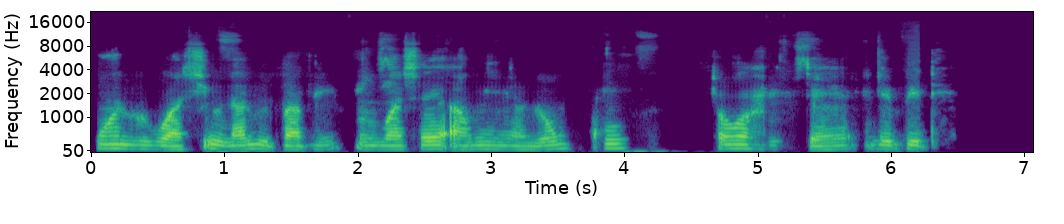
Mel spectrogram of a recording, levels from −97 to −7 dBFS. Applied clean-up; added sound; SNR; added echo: neural mask model Resemble Enhance denoiser.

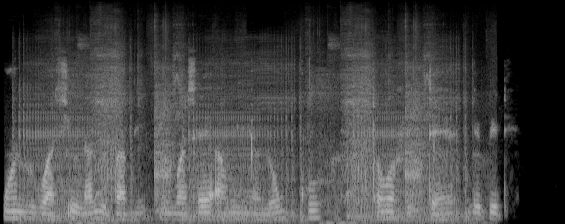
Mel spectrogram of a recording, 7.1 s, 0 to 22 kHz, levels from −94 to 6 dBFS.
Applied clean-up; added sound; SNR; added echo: none; Squeak + Cupboard open or close / Door; 4 dB; none.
